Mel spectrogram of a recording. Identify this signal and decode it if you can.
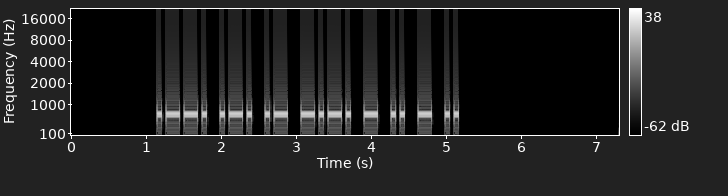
Morse code, heard as a keyed tone, about 20 wpm, 700 Hz. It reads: PRACTITI
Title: Build A Word - 4 Letters At A Time - 12-Letter Words - 20wpm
